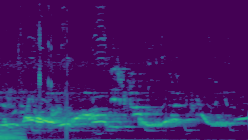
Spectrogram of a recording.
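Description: Background music cuts off just after the start, leaving faint bird-like chirps: several short warbling calls that rise and fall in pitch.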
